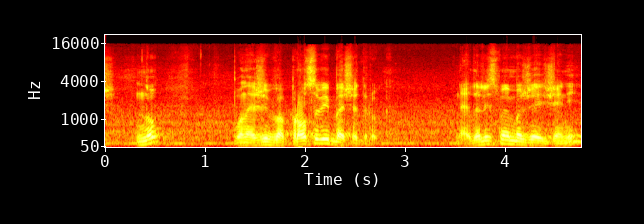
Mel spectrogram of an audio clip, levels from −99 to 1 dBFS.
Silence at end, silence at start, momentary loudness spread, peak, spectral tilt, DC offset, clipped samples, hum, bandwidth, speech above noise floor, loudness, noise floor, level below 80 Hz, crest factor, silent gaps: 0 s; 0 s; 22 LU; 0 dBFS; -4 dB/octave; under 0.1%; under 0.1%; none; 15.5 kHz; 21 dB; -13 LUFS; -33 dBFS; -52 dBFS; 14 dB; none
